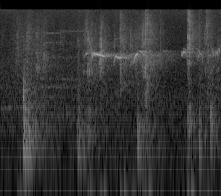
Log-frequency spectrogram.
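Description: Footsteps on a hard hallway floor, an unhurried walk of about two to three steps a second. A faint high chirping starts about halfway through.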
